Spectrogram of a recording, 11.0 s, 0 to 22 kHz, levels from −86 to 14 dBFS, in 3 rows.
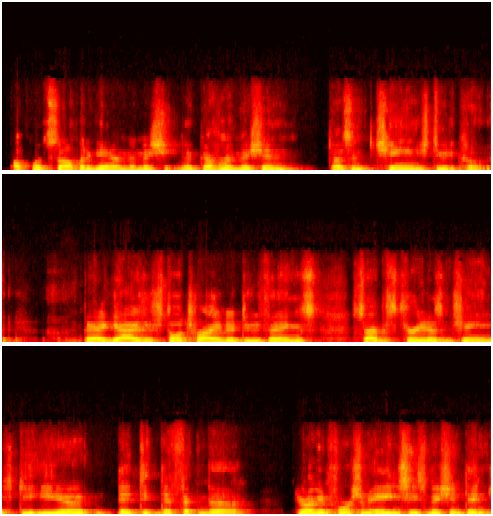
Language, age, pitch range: English, 30-49, 105-120 Hz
